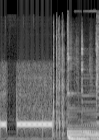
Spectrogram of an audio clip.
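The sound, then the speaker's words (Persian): A telephone being dialled for a call-in: a loud, steady dial tone, broken once by a short gap, gives way to a quick run of short clicking tones, followed by a denser, lower buzzing sound. “مشهد تماس میگیرم.”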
